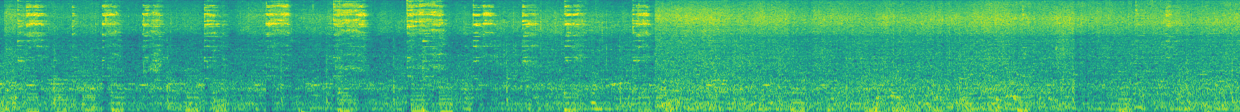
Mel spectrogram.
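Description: Hiroshima-style okonomiyaki frying on a hot griddle: a run of short, irregular scraping strokes for about the first half, then a steady sizzle.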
